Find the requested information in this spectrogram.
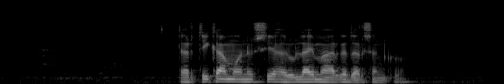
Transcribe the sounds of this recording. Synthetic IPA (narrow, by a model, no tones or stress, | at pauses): d̪ʱʌrt̪ikamʌnusjʌɦʌɾulajmarɡʌd̪ʌrsʌnko̰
